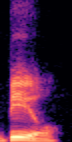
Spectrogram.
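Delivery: "Bill" as a long "beel"; Southern held vowel. Shown as a demonstration. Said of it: "it's longer".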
